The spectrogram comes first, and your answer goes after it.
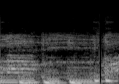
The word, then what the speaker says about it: our: ايوه في الحقيقه هنا هو قال hour، وكل مره تلاقي كلمه hour في الانجليزي الامريكي وعايز تنطقها بسرعه مع سياق الكلام اخطفها، ما تنطقش منها حاجه غير حرف الار، واكبر دليل عندك ان هو ما نطقش اي حاجه غير حرف الار، ركز في بقه، بص ما قفلش بقه اصلا.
